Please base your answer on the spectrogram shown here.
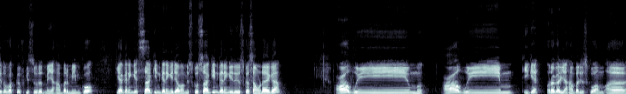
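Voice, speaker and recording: Man slowly spelling out a recitation lesson. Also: medium pitch, muffled recording. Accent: Pakistani Urdu. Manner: patient, repeats "theek hai", drawls syllables. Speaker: Quran recitation teacher.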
